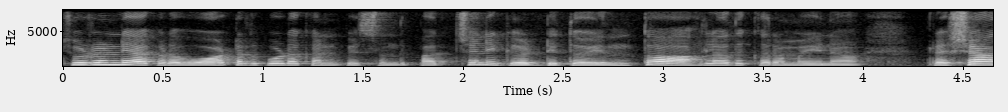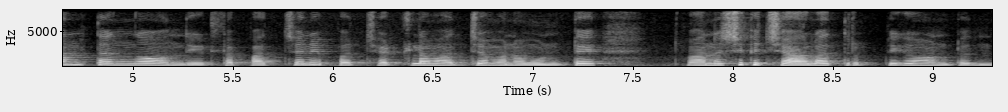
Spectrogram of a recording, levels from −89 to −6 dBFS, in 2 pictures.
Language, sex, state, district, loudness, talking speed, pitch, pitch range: Telugu, female, Andhra Pradesh, Anantapur, -22 LUFS, 140 wpm, 210 Hz, 190-240 Hz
